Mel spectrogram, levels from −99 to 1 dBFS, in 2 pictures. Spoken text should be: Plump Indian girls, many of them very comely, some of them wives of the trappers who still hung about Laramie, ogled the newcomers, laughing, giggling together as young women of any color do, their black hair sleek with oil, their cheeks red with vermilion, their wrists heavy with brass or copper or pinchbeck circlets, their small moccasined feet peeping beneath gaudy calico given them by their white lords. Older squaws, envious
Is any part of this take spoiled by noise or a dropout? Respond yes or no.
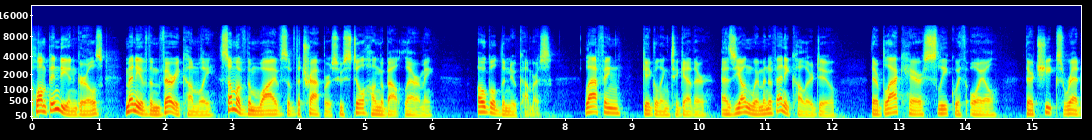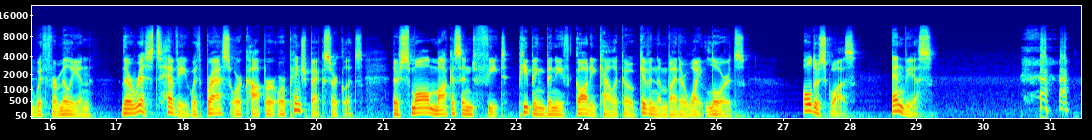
yes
